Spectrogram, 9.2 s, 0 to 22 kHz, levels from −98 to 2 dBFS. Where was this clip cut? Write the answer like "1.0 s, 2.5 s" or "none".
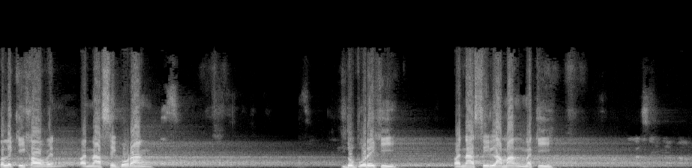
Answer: none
